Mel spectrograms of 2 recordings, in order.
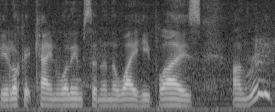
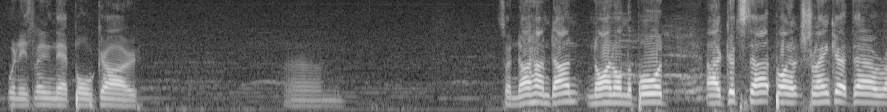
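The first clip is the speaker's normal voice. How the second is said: louder, lively cricket call; live play-by-play; 6 dB louder than usual. Acted. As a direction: drive the ball-by-ball call.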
